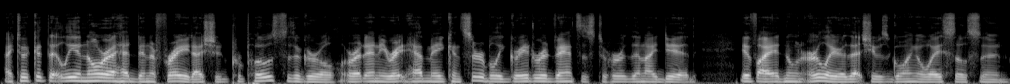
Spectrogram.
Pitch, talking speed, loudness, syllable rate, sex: 130 Hz, 240 wpm, -19 LUFS, 5.7 syllables/s, male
